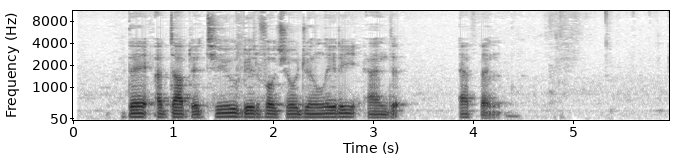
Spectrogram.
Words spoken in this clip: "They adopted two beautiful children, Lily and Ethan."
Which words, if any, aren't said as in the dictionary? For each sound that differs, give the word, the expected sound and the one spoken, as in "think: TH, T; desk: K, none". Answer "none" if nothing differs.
none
